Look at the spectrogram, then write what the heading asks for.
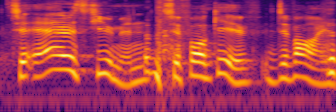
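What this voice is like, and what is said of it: Poor attempt at posh English accent. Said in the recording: “doing it in a high English accent ... That was terrible, dude. Are you from, like, the East Coast or something?”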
